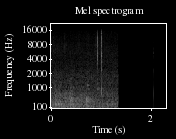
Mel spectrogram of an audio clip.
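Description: The fading tail of a rumbling, crackling intro sound effect, with two sharp clicks about a second in, cutting off abruptly partway through.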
